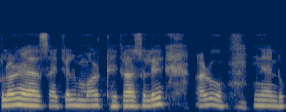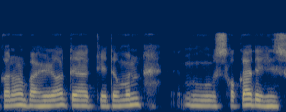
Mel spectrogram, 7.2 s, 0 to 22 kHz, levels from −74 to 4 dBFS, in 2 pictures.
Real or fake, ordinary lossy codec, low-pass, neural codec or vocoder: fake; none; 7.2 kHz; codec, 24 kHz, 6 kbps, HILCodec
